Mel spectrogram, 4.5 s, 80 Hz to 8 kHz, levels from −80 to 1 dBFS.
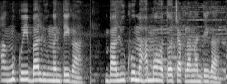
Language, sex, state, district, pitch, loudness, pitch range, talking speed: Wancho, female, Arunachal Pradesh, Longding, 210 Hz, -13 LUFS, 195-225 Hz, 195 wpm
